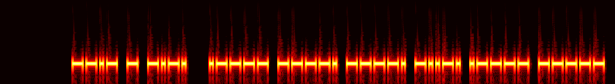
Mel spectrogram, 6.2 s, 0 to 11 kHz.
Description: Morse code, heard as a keyed tone, about 34 wpm, 700 Hz. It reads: QTC 199/10
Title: Worked All Europe DX Contest - QTC Exchange - 35wpm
